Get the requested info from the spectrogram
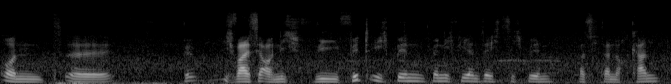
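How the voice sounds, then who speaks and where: A man's medium-pitched voice at a very slow pace, broken by long, frequent pauses. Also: ordinary pitch variation. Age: 60s. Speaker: interview guest. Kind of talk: casual interview conversation. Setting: outdoors in a garden.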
